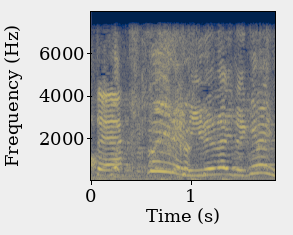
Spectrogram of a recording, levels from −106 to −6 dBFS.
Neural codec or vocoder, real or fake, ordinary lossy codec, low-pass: none; real; none; 7.2 kHz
